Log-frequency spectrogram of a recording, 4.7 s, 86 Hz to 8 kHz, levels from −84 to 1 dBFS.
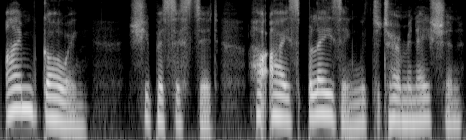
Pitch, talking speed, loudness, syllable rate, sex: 165 Hz, 115 wpm, -21 LUFS, 4.2 syllables/s, female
